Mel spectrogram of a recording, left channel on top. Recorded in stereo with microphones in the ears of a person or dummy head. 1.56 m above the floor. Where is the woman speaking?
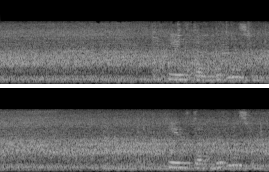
5° left (ahead or behind), 1.4 m.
